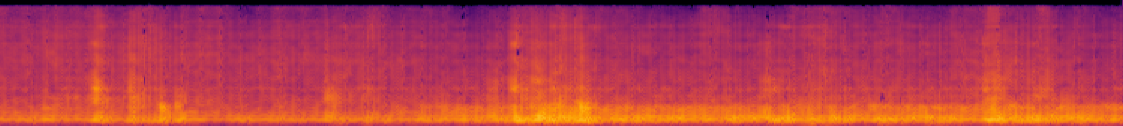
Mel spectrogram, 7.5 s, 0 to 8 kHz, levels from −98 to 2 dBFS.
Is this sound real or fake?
fake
